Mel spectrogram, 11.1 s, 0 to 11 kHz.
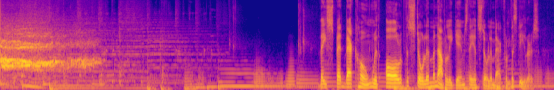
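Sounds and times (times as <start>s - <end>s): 
truck tires skidding: 0.0s - 2.2s
speech: 6.4s - 10.9s.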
